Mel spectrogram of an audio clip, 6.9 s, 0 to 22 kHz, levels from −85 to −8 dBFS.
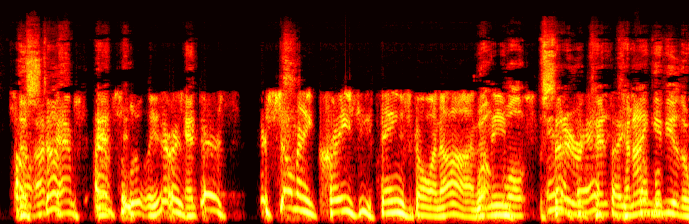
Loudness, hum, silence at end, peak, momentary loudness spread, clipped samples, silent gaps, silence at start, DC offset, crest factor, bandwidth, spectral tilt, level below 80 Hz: -19 LUFS; none; 0 s; -4 dBFS; 4 LU; under 0.1%; none; 0.1 s; under 0.1%; 16 dB; 15.5 kHz; -5 dB/octave; -66 dBFS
